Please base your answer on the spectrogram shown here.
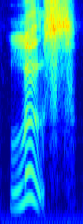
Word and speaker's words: loose: your key all right the second one is pronounced with an S sound this is loose and it is an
